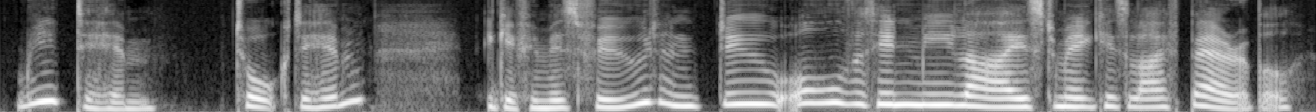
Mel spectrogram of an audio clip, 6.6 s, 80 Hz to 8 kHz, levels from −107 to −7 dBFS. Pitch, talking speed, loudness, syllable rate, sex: 250 Hz, 180 wpm, -16 LUFS, 4.7 syllables/s, female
